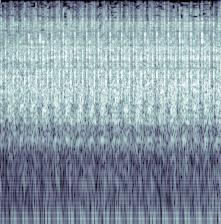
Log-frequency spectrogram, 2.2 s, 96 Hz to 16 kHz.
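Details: TVS Apache RTR 160 4V BS6 single-cylinder engine at idle: quick, light, regular "tik tik" ticking over a steady idle; engine tick problem, cause not identified.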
